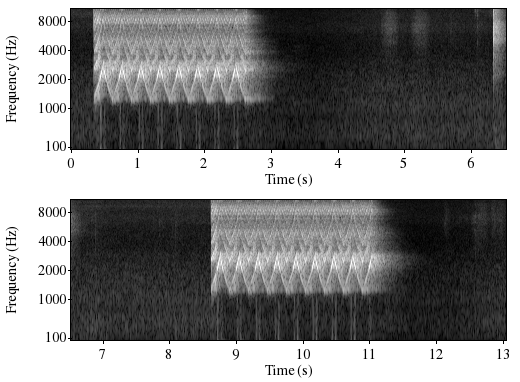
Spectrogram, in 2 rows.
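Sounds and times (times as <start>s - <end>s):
sharp click: 6.3s - 6.6s
warbling alarm wail: 8.6s - 11.4s.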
